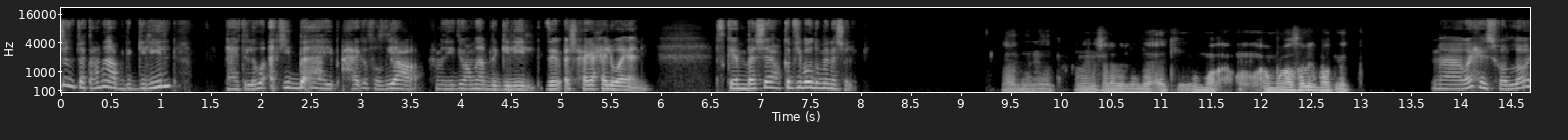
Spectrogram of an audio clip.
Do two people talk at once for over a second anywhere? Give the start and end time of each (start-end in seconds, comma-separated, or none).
none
